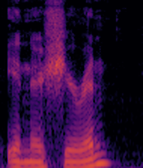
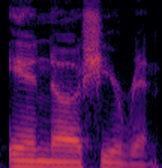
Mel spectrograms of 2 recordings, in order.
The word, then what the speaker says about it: Inisherin: I just Googled how to say Banshees of Inner Sheeran. – Okay. – And it literally, Banshees of Inisherin. – Good. Okay. – So we were saying it right.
